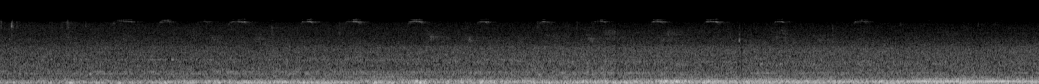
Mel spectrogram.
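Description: Steady low outdoor rumble that grows a little louder in the second half, with faint short high chirps repeating over it.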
